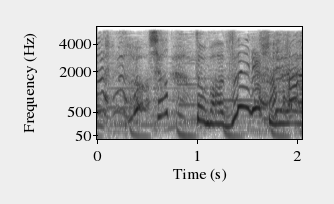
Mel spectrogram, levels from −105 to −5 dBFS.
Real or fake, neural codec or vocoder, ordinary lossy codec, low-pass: real; none; MP3, 48 kbps; 5.4 kHz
